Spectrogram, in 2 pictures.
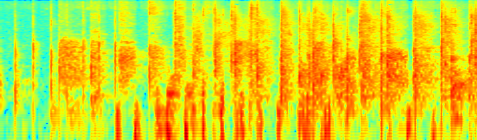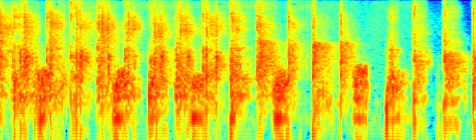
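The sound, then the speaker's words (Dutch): Sustained digital applause for a departing member at a meeting, dense overlapping claps forming a steady crackling roar for about ten seconds, fairly loud, with no one speaking over it. “Mooi, een digitaal applaus.”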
